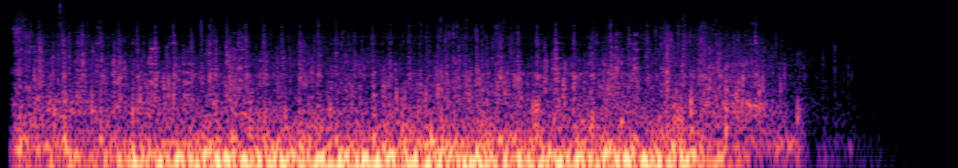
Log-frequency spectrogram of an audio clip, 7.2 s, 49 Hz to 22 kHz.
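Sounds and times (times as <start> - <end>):
drilling at an archeology event: 0.0 - 5.6.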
